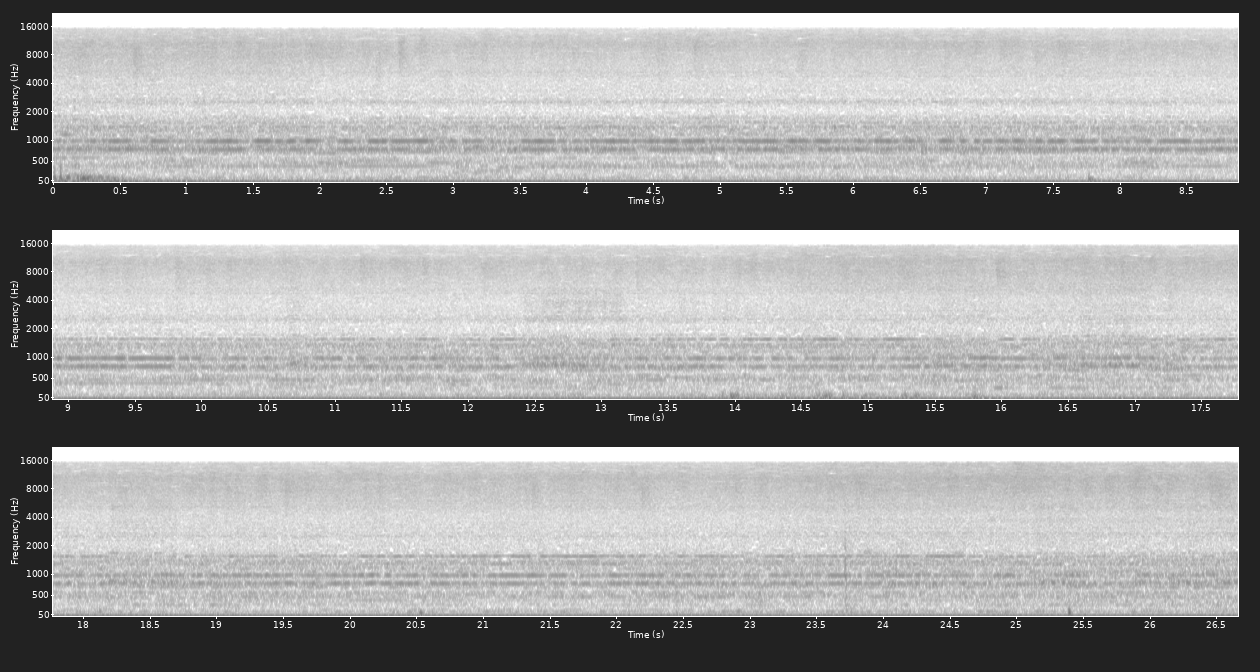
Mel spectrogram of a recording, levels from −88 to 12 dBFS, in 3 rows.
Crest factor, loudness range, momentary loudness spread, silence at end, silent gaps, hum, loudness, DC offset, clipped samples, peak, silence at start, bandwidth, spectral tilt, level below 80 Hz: 18 dB; 3 LU; 4 LU; 0 s; none; none; -43 LUFS; 0.4%; under 0.1%; -28 dBFS; 0 s; 16 kHz; -1.5 dB/octave; -58 dBFS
